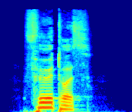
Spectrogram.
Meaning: fetus
- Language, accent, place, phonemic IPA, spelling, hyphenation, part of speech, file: German, Germany, Berlin, /ˈføːtʊs/, Fötus, Fö‧tus, noun, De-Fötus.ogg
